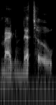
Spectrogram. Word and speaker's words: Magneto: on like we some of my friends would pronounce Magneto instead of Magneto and that always threw me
